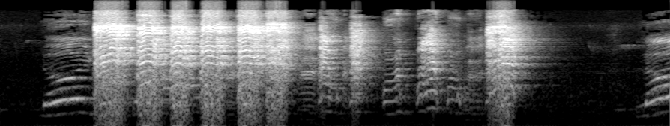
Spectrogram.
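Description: A parrot sings along with a child: a burst of about eight harsh, screechy notes, then shorter grating calls, with rising whistled voice tones at the start and end.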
